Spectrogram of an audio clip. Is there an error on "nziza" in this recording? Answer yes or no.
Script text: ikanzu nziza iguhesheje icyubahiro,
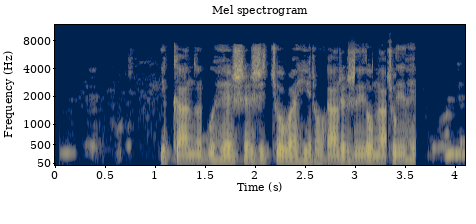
yes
